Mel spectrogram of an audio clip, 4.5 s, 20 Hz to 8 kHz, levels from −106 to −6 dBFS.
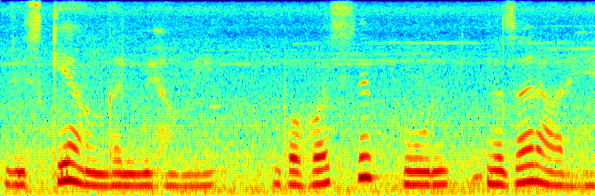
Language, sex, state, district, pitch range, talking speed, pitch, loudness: Hindi, female, Chhattisgarh, Raipur, 185-210 Hz, 135 wpm, 200 Hz, -17 LUFS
